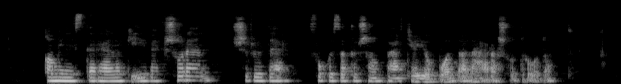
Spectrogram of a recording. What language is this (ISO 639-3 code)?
hun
